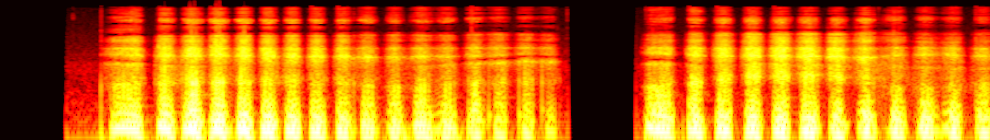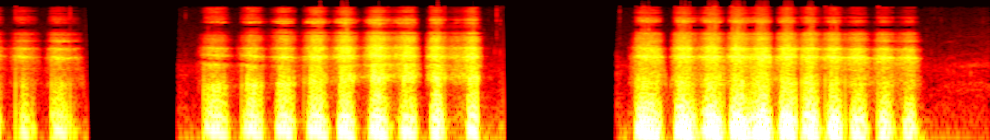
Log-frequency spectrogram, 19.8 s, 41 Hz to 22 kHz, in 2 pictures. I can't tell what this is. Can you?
Monstrous Laugh 2
Some horror sounds I recorded.
Thanks very much. I hope you can make use of these :)
scary, ghost-laugh, ghost, evil-laughing, disturbing, laughing, creepy, haunting, evil, horror, laugh, horror-laugh, scary-laugh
